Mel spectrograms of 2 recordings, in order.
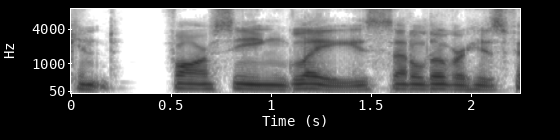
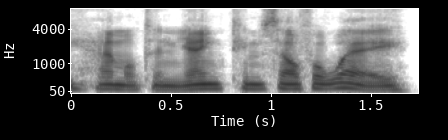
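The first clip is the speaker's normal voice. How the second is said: ordinary delivery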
